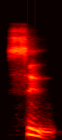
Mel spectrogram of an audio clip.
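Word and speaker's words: Soo: But for some reason, her name is spelled S-O-O. Sue.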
